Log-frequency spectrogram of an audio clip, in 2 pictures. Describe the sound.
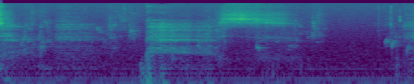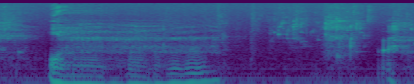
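Water flows from a spring in a broad, rushing splash that swells loudly about halfway through and keeps going, with speech heard before and over it.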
